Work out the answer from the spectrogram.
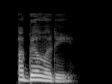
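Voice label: "ability", American English, female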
